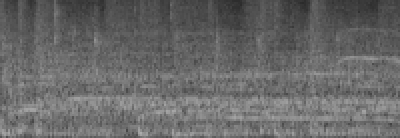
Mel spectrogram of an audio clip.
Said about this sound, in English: Give him a great round of applause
